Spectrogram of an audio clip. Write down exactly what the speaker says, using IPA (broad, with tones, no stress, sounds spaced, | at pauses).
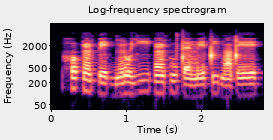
h o˦ k ɛ̃˧ k͡p e˨ ɡ͡b ũ˨˦ ɾ o˧ j i˦ | ɛ̃˦ k u˦˨ t ɛ˨ m e˨˦ t i˦˨ b ã˨ t e˧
